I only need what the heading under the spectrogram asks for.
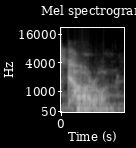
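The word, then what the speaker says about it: Charon: my titles such as ferryman my name is karon last of the fall could you spell that c h a r o n c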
